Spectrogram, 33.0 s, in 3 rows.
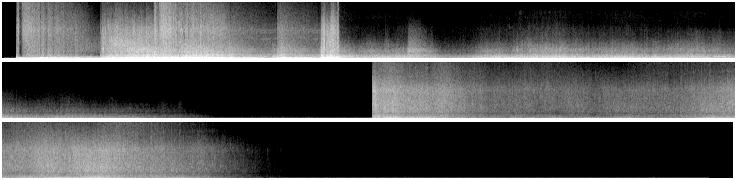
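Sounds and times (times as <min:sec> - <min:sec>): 
explosion: 0:00.2 - 0:13.7, 0:16.6 - 0:25.6.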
